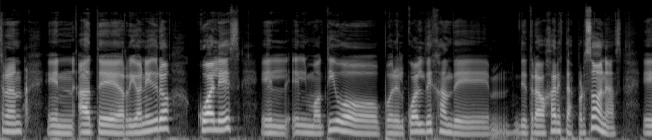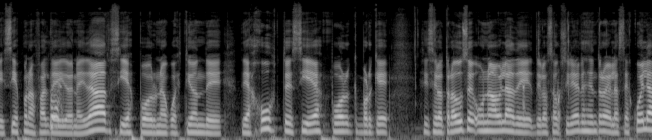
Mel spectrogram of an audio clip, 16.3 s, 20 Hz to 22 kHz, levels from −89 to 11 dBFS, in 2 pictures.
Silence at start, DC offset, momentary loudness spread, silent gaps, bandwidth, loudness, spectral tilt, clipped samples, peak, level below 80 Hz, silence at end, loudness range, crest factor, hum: 0 s; under 0.1%; 11 LU; none; 19 kHz; -21 LUFS; -4.5 dB/octave; under 0.1%; 0 dBFS; -42 dBFS; 0 s; 4 LU; 20 dB; none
